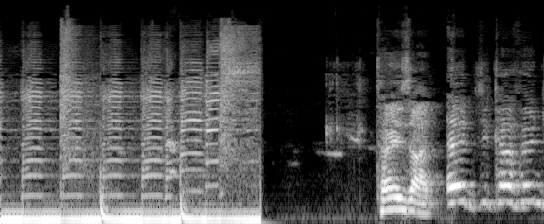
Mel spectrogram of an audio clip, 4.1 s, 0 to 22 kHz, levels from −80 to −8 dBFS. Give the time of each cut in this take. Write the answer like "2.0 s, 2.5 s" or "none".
none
